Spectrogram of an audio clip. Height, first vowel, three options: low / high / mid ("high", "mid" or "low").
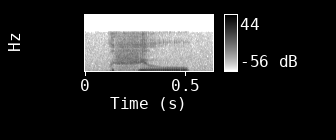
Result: high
